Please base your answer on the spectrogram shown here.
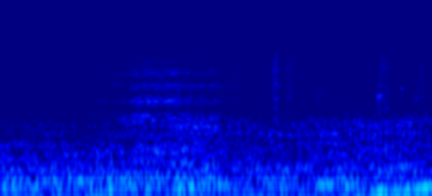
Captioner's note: sighing angrily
